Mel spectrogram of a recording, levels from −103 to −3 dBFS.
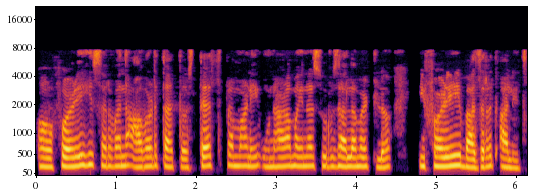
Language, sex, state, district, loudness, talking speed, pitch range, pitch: Marathi, female, Maharashtra, Sindhudurg, -17 LUFS, 165 wpm, 205-225 Hz, 215 Hz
